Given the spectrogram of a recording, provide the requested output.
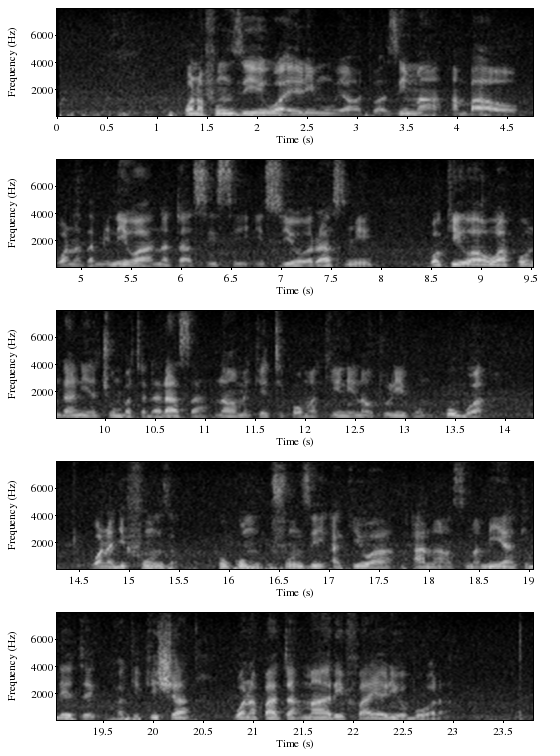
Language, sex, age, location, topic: Swahili, male, 18-24, Dar es Salaam, education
